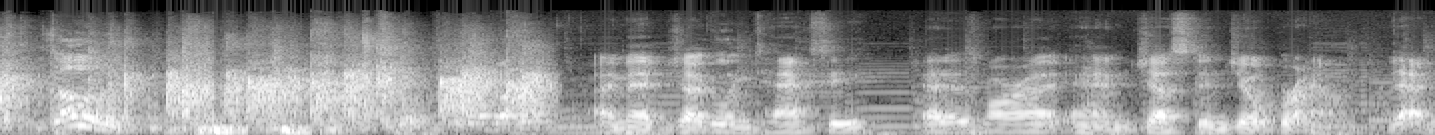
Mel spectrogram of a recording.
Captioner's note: applause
